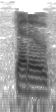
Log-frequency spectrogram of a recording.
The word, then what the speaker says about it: Caddo: I mean, you know, Caddo, Cato, you say Cato, I say Caddo, whatever.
